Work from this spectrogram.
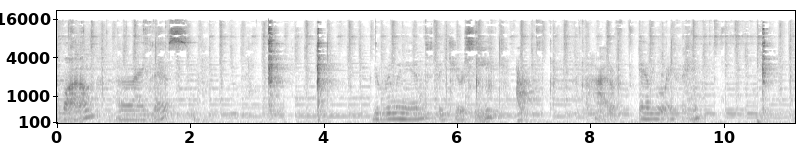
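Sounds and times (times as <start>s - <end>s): background music: 0.0s - 11.0s
metal spoon clinking on plate: 3.1s - 4.2s.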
